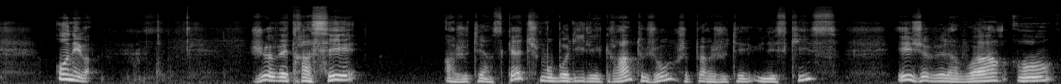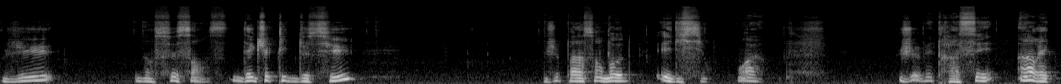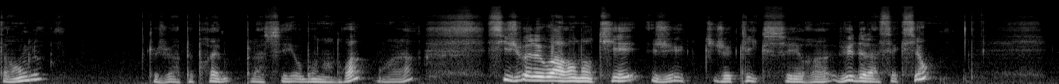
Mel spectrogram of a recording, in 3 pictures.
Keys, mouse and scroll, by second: 0.9 click, 3.3-4.3 drag, 8.1 click, 9.1-9.5 scroll down 2, 9.8-11.4 drag, 15.2 click, 16.6-16.9 scroll up 2, 17.4-18.0 right drag, 18.2 scroll up 2, 18.6-19.8 right drag, 19.9 scroll up 2, 21.7 click, 23.4 click, 24.3 click, 25.0 scroll up 2, 25.9 right click, 29.6 click, 30.8 right click, 31.5-31.8 scroll up 2.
